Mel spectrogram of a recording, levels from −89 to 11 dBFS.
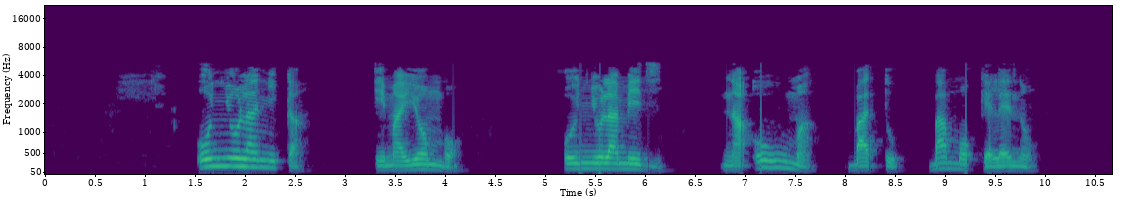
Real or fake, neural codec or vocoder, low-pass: real; none; 5.4 kHz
